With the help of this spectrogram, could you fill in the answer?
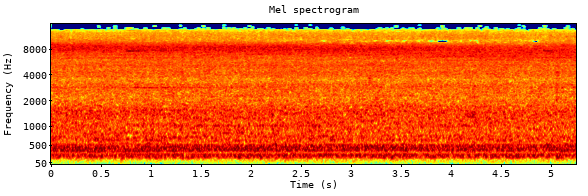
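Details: Steady fanning drone from Japanese honey bees working through a hot day, an even layered hum, low bands near 250 and 500 topped by sustained high hiss, no pauses.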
